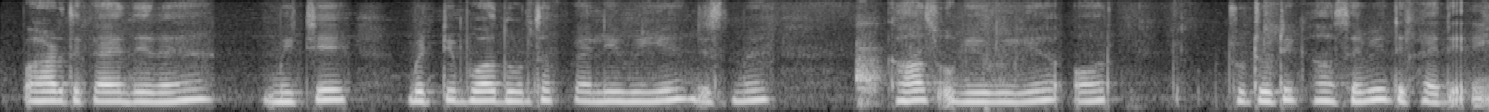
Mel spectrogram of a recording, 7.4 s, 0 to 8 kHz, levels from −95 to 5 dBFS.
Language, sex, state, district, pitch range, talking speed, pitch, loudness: Hindi, female, Maharashtra, Solapur, 205-225 Hz, 215 wpm, 215 Hz, -17 LUFS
